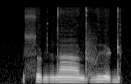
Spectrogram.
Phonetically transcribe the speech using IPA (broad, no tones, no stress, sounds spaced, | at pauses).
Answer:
s u ɖ n d ãː ɖ v ɨ ɖ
